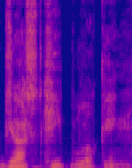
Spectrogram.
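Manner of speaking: low, dropped character voice. Voicing a second creature answering the first: much deeper voice. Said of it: "in a much deeper voice you hear".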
